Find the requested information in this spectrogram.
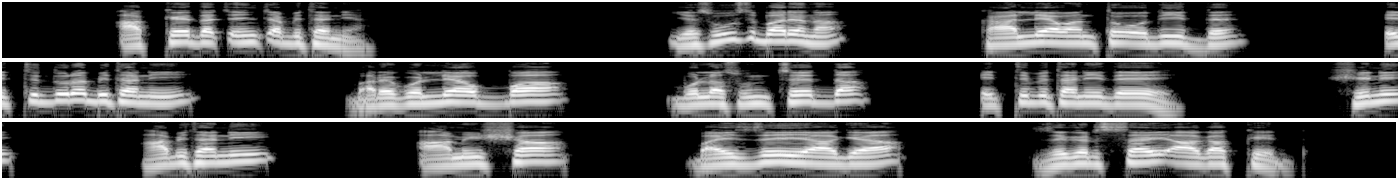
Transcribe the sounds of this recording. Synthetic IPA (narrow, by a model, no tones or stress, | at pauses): ʔɐkːe̞ːd̪ːɐt͡ʃʼɪnt͡ʃʼːɐbɪt̪ɐnɪjɐ̰ | jɛs̬uːs̬ɪbɐɾɛnɐ | kaːlːɪjaːwɐnt̪ːɐɔd̪iːd̪ːɛ | ɪt̪ːɪd̪ʊɾɛbɪt̪ɐniː | bɐɾɛɡɔlːɪjaʊbːaː | bɔlːɐsʊnt͡sːe̞ːd̪ːɐ | ɪt̪ːɪbɪt̪ɐniːd̪ɛʔe̞ː | ʃɪn | hɐbɪt̪ɐniː | ʔaːmiːʃːaː | bɐjzːɛːjaːɡɪjaː | zɪɡɛɾsɐjaːɡɐkːe̞̰ːd̪ːɐ̥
